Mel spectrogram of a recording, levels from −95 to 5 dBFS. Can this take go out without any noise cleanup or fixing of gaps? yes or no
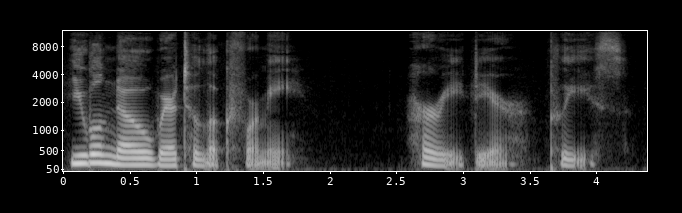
yes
